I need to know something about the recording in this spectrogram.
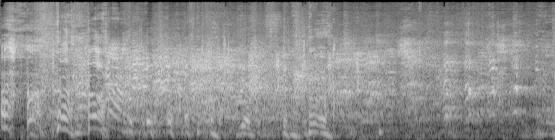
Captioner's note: laughter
